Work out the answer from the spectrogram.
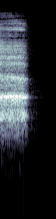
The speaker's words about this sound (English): open your mouth and take a big breath in like this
